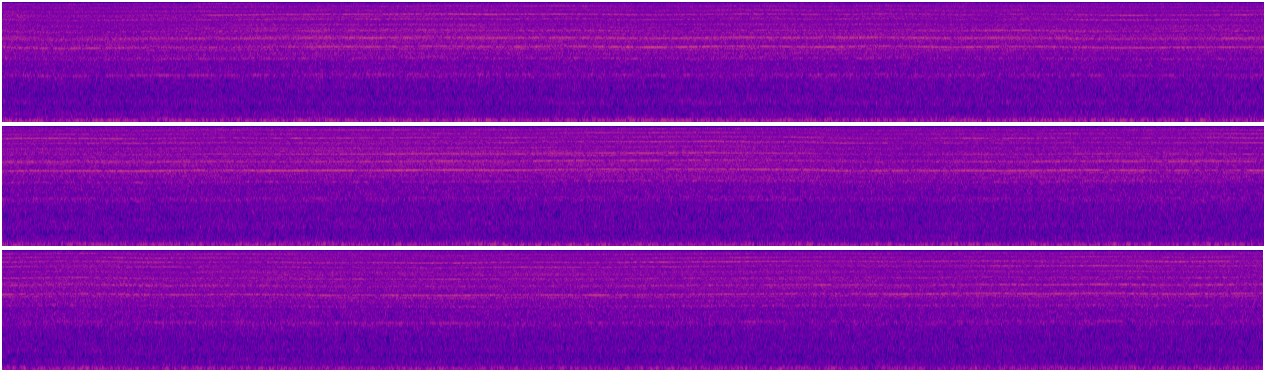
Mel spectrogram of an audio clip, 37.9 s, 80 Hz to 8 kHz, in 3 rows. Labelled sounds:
29.2	30.1	vessel noise, 4.9 to 6.4 kHz

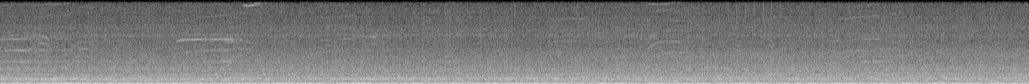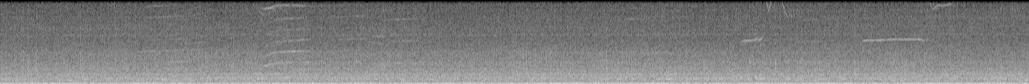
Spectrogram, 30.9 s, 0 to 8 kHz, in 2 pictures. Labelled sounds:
0.0	0.8	killer whale, southern resident, 3.2 to 5.3 kHz
2.5	4.0	killer whale, southern resident, 2.7 to 8.0 kHz
9.6	10.2	killer whale, southern resident, 3.1 to 5.1 kHz
19.2	20.1	killer whale, southern resident, 1.8 to 7.5 kHz
28.3	29.3	killer whale, southern resident, 3.2 to 4.3 kHz

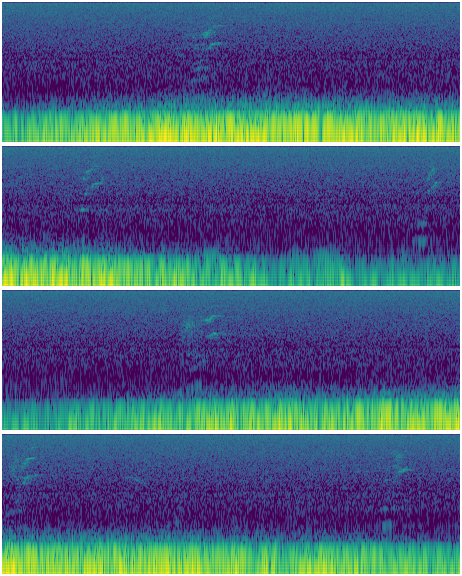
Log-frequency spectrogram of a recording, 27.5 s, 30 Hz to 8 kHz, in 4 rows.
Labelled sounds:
3.1	3.3	humpback whale, 1.2 to 1.7 kHz
16.7	17.1	humpback whale, 1.1 to 2.9 kHz
20.9	21.3	humpback whale, 1.1 to 1.6 kHz

